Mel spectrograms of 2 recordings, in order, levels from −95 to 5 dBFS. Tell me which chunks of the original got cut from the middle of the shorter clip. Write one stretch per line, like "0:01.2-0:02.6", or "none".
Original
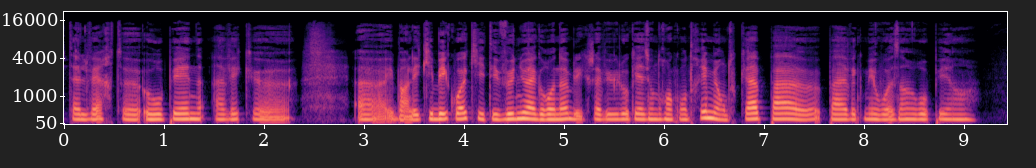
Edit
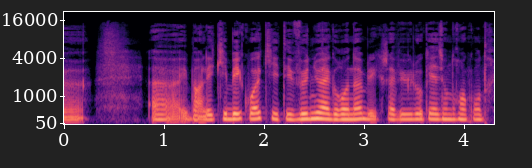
none

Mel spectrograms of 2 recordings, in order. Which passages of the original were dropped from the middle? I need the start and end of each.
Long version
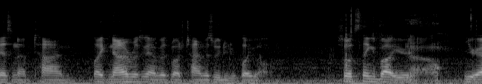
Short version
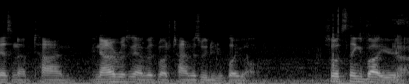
0:00.9-0:01.0

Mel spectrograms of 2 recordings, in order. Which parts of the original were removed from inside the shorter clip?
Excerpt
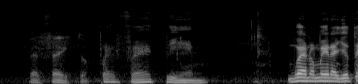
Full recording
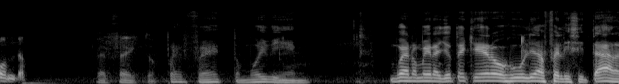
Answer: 0:02.3-0:02.7

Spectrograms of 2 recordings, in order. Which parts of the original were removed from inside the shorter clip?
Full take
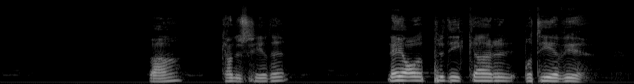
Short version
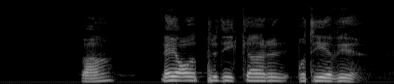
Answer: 0:02.2-0:03.7

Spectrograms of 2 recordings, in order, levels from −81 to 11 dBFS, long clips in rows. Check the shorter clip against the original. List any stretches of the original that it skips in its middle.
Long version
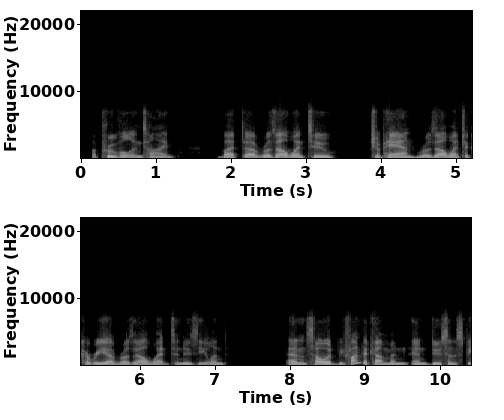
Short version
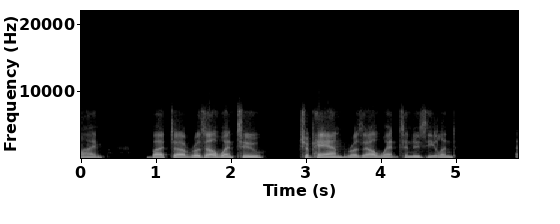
0:04.5-0:05.7

